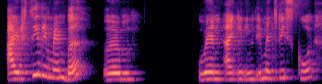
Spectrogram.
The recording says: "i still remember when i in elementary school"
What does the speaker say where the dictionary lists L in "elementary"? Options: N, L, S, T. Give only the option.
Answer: N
